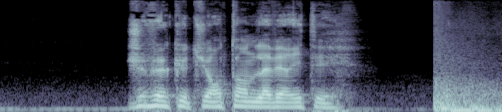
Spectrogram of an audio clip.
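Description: A man speaks close to a microphone.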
